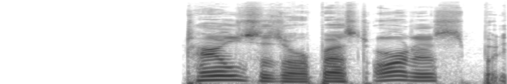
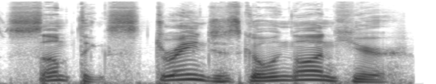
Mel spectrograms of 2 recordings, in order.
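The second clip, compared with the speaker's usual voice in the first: usual speaking voice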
